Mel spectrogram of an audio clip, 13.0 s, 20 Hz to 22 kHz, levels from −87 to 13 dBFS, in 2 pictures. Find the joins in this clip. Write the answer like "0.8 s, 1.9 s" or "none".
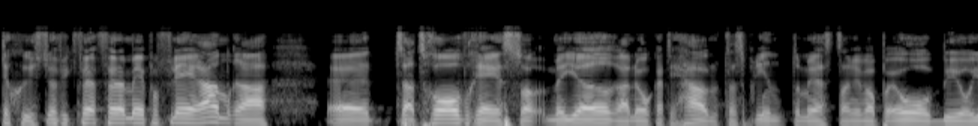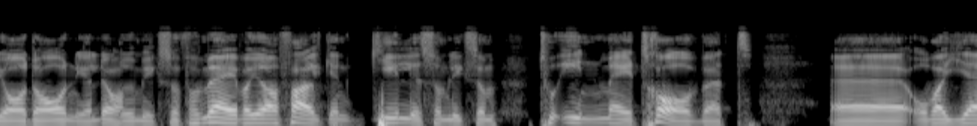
7.3 s

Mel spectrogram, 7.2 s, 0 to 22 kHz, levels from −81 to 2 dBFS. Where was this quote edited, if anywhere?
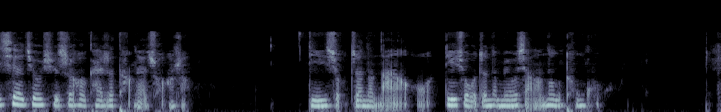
none

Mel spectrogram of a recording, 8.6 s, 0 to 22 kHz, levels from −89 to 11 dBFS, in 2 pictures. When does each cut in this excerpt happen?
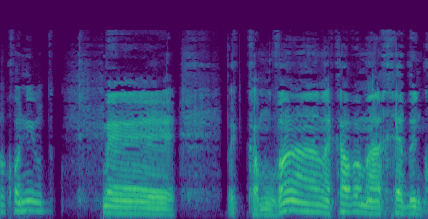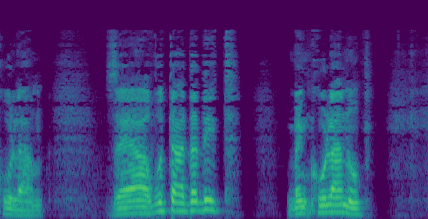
1.0 s, 2.2 s

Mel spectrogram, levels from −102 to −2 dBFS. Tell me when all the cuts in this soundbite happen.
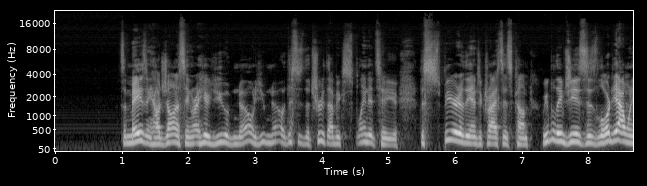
7.1 s

